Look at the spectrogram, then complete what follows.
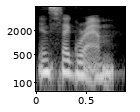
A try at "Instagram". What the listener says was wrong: That was perfect.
